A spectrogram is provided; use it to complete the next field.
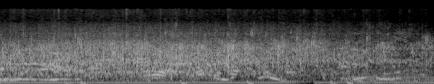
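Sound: audience applause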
